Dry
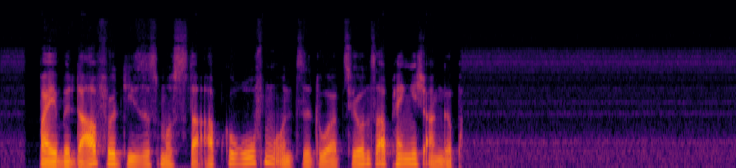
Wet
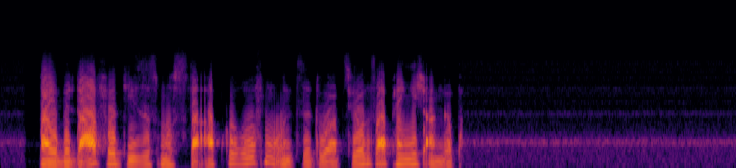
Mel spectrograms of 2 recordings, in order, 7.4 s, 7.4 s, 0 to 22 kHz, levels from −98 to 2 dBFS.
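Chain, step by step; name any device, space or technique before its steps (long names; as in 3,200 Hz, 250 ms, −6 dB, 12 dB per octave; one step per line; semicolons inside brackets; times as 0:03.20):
guitar amplifier (tube saturation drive 24 dB, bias 0.55; bass and treble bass +2 dB, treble −6 dB; loudspeaker in its box 100–3,500 Hz, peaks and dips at 150 Hz −8 dB, 260 Hz −7 dB, 400 Hz −6 dB, 640 Hz +8 dB, 1,800 Hz −8 dB)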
